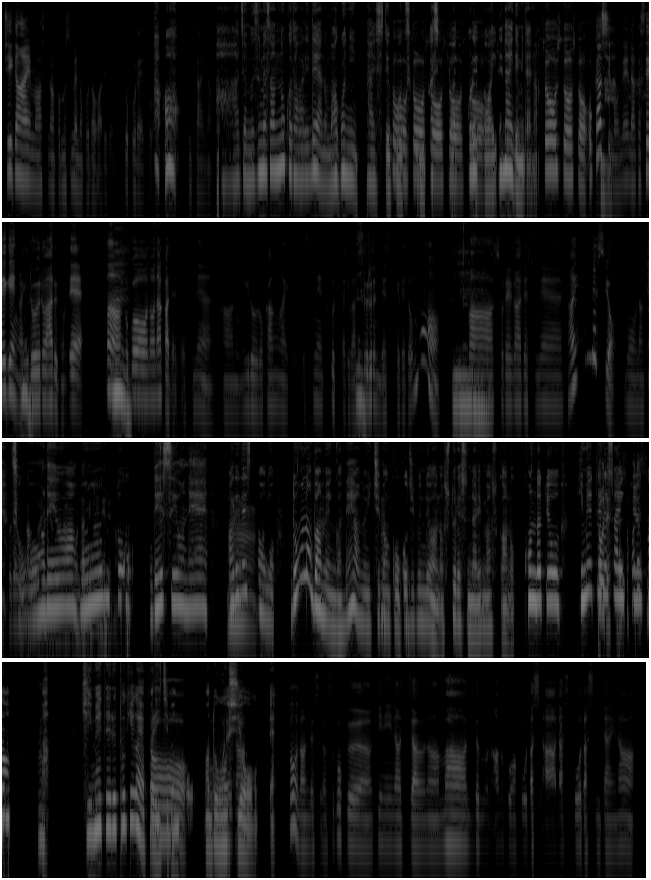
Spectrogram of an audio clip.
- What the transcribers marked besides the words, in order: "それが" said as "おれが"
- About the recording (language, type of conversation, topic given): Japanese, advice, 家族の好みが違って食事作りがストレスになっているとき、どうすれば負担を減らせますか？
